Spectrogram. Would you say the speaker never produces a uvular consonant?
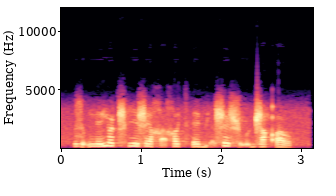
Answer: no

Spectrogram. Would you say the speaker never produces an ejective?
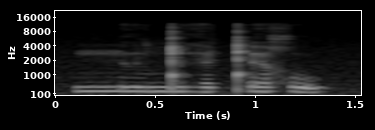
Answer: no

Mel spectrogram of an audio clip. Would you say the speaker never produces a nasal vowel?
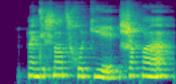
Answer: no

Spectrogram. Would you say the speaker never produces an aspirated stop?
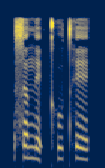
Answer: no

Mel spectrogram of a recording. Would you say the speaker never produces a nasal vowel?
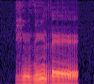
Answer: no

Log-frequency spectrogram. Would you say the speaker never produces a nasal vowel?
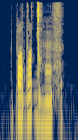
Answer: no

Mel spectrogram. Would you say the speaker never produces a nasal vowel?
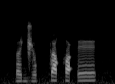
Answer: yes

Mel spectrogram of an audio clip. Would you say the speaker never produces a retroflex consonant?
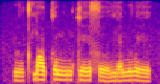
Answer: no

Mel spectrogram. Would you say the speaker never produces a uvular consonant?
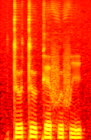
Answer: yes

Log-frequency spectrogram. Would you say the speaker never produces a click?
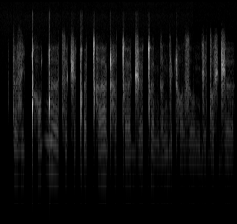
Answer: no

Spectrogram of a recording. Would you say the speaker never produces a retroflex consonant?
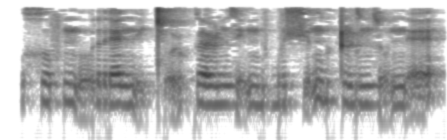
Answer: no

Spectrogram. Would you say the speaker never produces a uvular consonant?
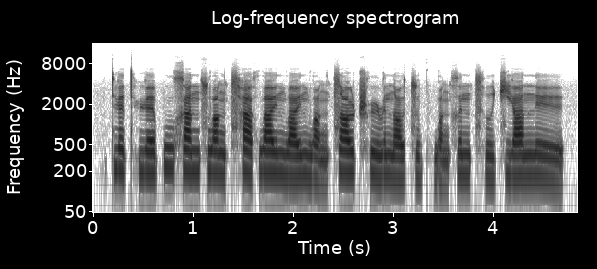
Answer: yes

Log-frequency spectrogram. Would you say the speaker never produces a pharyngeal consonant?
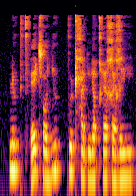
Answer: no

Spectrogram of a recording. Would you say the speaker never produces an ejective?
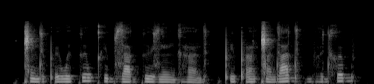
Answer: no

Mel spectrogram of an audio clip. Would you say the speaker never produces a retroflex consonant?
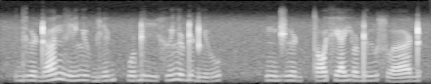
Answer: no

